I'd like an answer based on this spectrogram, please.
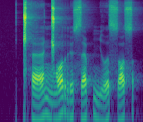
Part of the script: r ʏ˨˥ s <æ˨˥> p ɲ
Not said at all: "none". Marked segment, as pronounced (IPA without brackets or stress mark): æ˨˥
